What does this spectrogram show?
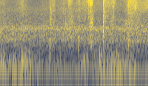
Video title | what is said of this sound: Renovation vs new construction house flip-when to remodel vs tear down | i'm kicking i can hear that it's hollow i can hear that it's moving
